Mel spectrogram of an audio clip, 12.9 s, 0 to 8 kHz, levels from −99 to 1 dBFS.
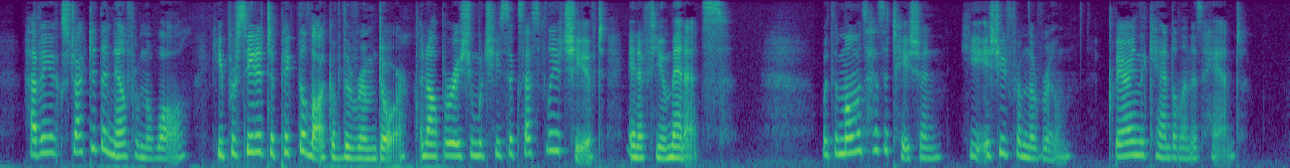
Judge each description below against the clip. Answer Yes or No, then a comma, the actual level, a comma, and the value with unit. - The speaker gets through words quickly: No, average, 190 wpm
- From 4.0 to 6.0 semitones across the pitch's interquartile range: Yes, wide, 5.5 semitones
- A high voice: Yes, high, 225 Hz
